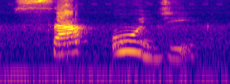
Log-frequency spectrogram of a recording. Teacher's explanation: U é a sílaba tônica, saúde, não tem o NH depois, então eu tenho aqui, o acento agudo, tá bom?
